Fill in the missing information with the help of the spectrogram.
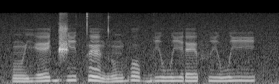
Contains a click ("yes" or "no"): no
